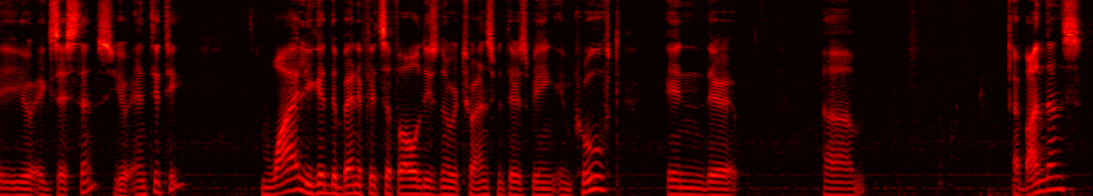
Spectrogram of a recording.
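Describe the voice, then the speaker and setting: A middle-aged man, a native speaker of Farsi, hosts a live Q&A in an informal lecturing style. His voice sits low and has a marked gravelly fry. He explains things haltingly, pausing as he goes. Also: a little mellow. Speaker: host of a live mental health Q&A. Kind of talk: informal live lecture, answering viewer messages.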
